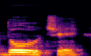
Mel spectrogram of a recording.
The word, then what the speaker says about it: dolce: going on que corre Dolce K cool Dolce I doubled the C notice how I did it it wasn't a hard doubling it was just a little space Dolce closed Oh sous-sous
